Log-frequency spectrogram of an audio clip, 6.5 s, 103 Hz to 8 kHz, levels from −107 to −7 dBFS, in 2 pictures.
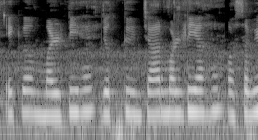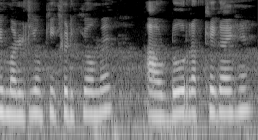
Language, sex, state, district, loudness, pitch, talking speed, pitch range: Hindi, female, Maharashtra, Solapur, -33 LUFS, 235 Hz, 165 wpm, 225-240 Hz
